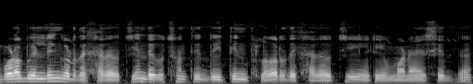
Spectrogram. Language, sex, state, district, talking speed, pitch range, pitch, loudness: Odia, male, Odisha, Malkangiri, 175 wpm, 105-125 Hz, 115 Hz, -20 LUFS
